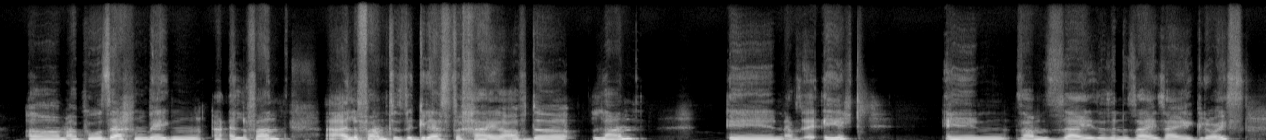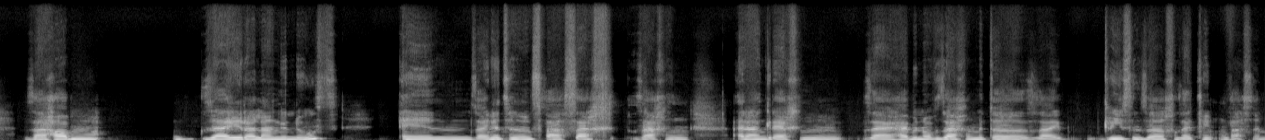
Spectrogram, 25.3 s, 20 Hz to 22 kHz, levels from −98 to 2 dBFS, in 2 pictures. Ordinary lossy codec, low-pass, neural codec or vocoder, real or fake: none; none; codec, 44.1 kHz, 7.8 kbps, Pupu-Codec; fake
